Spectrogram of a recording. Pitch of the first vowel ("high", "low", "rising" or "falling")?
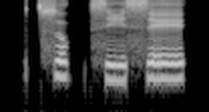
high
